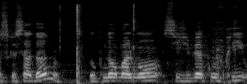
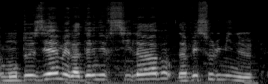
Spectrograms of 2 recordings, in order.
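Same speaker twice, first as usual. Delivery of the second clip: loud, higher-pitched riddle reading; reading aloud; 5 semitones higher, 6 dB louder than usual. Real, not acted. Reading the riddle card to viewers, loud read-aloud. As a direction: read the clue out with force.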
